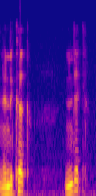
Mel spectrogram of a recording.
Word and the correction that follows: Niantic: Whatever. – I think it's Niantic or something like Niantic. – That. – Niantic? I can see, yeah, that makes sense.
